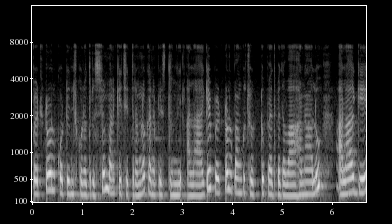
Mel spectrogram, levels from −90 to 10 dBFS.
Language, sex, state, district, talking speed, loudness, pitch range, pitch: Telugu, female, Andhra Pradesh, Guntur, 145 wpm, -16 LUFS, 215-260 Hz, 230 Hz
